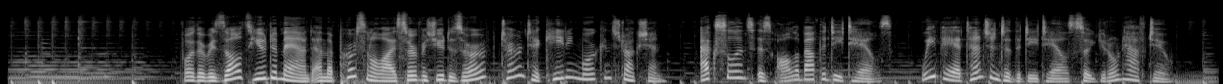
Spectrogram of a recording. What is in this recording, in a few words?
on hold, real estate; Keating Moore Construction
